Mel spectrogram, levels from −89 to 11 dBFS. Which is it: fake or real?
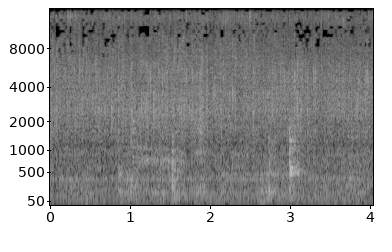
real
